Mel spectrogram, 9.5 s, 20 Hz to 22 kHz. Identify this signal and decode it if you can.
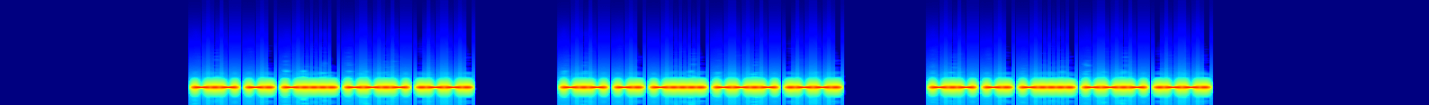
Morse code, heard as a keyed tone, about 40 wpm, 700 Hz. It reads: KN6QP KN6QP KN6QP
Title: USA Call Signs - 5 Characters - Repeated 3x - 40wpm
